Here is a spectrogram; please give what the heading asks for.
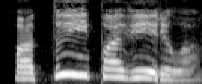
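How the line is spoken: Sigh. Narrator (Russian): вздохнул Григор

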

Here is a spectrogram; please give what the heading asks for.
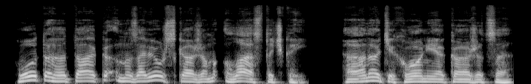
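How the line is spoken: Deep bass voice, bull. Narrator (Russian): пробасил бык

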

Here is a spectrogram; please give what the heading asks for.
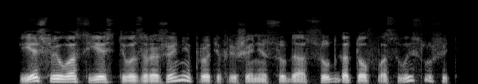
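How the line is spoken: Gentle. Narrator (Russian): сказал Мармадюк Темпл мягко

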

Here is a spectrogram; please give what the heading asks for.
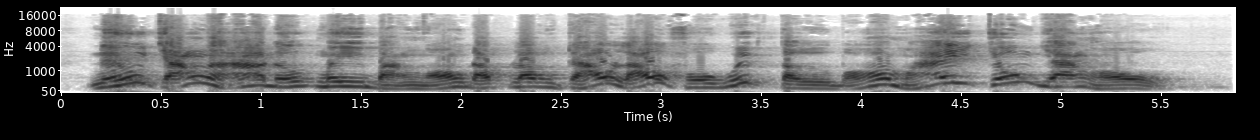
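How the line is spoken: Hissing scream. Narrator (Vietnamese): thét lên trong giọng rít

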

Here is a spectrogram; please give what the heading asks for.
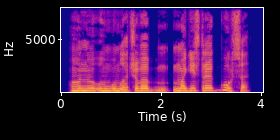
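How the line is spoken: Timid babbling young woman. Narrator (Russian): пролепетала юная водница второго ранга

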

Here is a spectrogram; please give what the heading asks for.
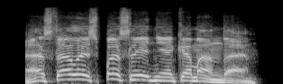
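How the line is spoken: Shouted announcement. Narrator (Russian): прокричал ведущий

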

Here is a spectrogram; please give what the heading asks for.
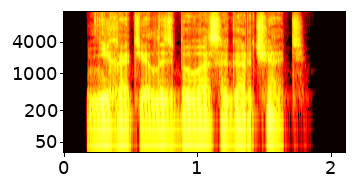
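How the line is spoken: Plain. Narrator (Russian): сказал Юнгуань

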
